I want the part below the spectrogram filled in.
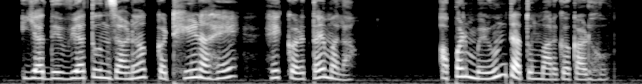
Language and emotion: Marathi, sad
